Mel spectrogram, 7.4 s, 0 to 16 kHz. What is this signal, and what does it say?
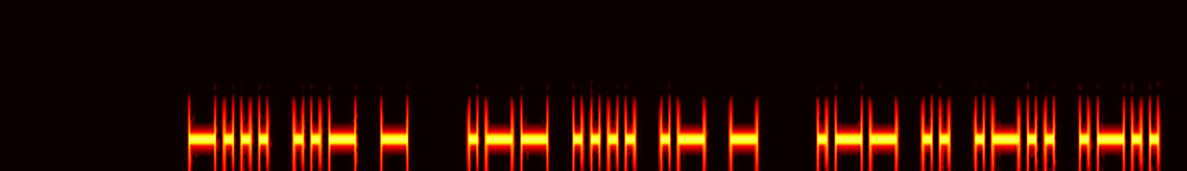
Morse code, heard as a keyed tone, about 22 wpm, 700 Hz. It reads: BUT WHAT WILL
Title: Sentences from Top 100 Words 22wpm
